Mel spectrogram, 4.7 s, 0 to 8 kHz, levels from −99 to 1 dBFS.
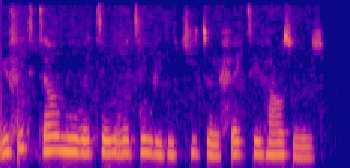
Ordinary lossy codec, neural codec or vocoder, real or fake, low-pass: none; none; real; 7.2 kHz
